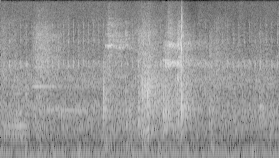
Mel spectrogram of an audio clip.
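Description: A golf iron striking a ball off a driving-range hitting mat on a short approach shot: a brief sharp click about a second in. A steady low hum runs underneath.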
